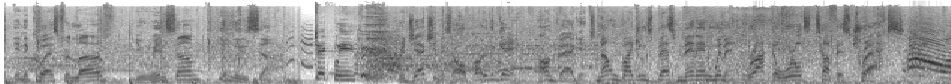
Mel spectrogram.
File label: promo male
